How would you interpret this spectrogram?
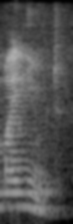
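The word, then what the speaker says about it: minute: हम मिनट क लेकिन इंग्लिश में सही प्रोनंसिएशन है मिनट और ये है माइन्यूट तो माइन्यूट का मतलब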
